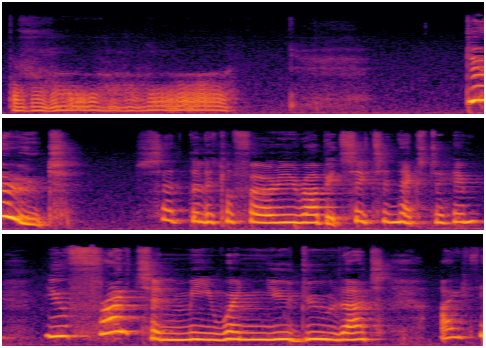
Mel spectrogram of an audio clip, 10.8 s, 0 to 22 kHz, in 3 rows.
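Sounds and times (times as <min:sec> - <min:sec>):
human voice imitating a fat teddy bear's growl: 0:00.0 - 0:01.8
speech: 0:00.1 - 0:01.8, 0:03.8 - 0:10.8.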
